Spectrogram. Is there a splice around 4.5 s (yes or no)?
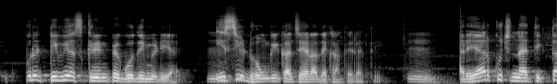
yes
